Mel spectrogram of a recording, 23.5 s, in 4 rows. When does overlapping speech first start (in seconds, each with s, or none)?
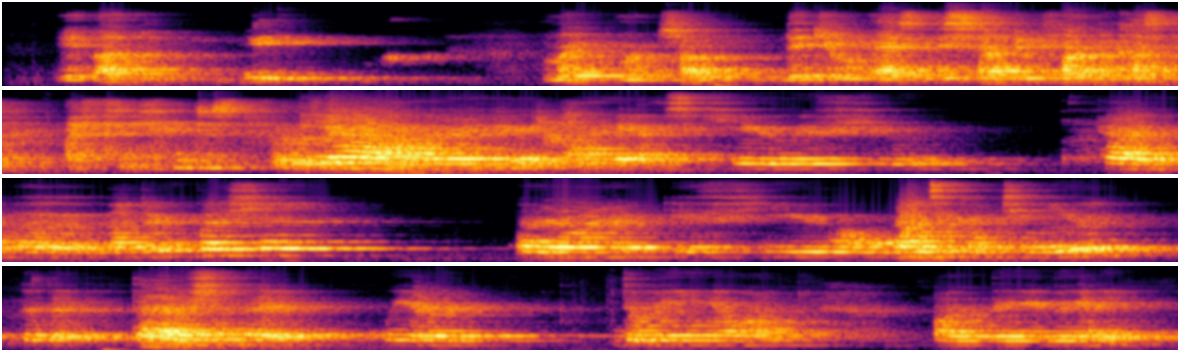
7.4 s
